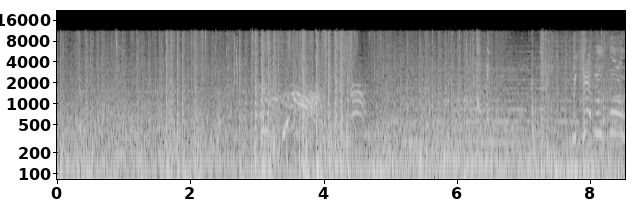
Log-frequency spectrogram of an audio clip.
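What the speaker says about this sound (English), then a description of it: "That machine gun is taking down everything that moves!" Sustained machine gun fire rattles through a battle scene in the video game Detroit: Become Human, with dense bursts of gunfire, crashes and shouting voices over the shooting.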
